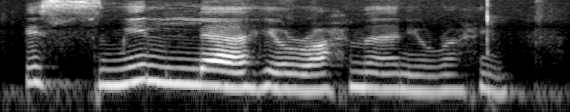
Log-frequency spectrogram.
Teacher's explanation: Because of Bismillah, again the kasra before Allah will make the lam light. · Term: light lam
